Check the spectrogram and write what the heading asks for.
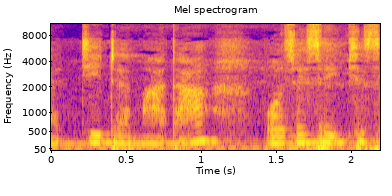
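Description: A woman speaking Burmese into a handheld microphone, giving a Dhamma talk.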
